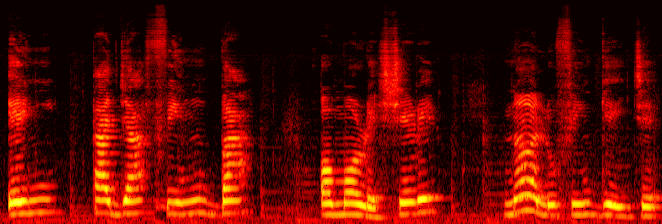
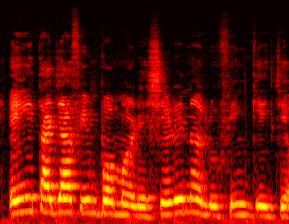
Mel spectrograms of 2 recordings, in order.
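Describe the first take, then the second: First: It is said at normal speed, words kept apart. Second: It is said quickly, with words run together.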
